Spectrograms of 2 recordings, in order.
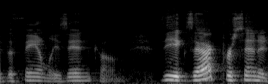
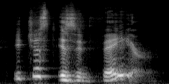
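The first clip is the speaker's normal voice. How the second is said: plain reading voice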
